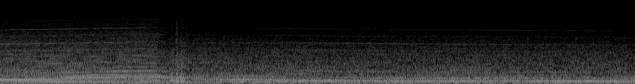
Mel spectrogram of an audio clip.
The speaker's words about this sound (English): The engine still seems pretty healthy too. This car might actually still be competitive.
